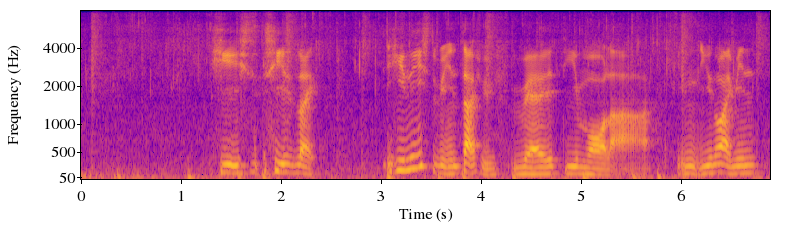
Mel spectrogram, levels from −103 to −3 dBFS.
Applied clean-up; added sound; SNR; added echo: none; Drum kit + Bird; 14 dB; none.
